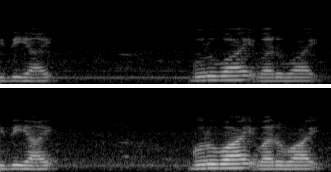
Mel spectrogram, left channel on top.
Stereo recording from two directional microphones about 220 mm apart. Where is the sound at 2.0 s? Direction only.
5° left (ahead or behind).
